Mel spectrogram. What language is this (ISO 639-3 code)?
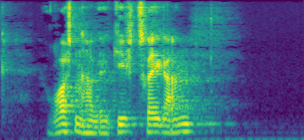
dan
